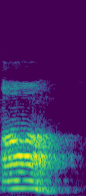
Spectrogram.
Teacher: आ जब बोलते हैं तो हमारा पूरा मुख खुल जाता है। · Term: विवृत स्वर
